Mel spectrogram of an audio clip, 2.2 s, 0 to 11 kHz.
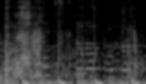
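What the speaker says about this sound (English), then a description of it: "And this zipper is also matched to the accent color of the headphones themselves." A zipper being drawn open on a Sony WH-1000XM4 hard headphone case, a close, steady rasping pull with a few rhythmic tugs, heard alone.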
